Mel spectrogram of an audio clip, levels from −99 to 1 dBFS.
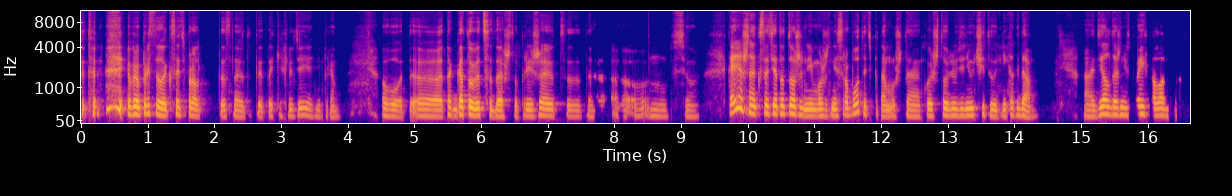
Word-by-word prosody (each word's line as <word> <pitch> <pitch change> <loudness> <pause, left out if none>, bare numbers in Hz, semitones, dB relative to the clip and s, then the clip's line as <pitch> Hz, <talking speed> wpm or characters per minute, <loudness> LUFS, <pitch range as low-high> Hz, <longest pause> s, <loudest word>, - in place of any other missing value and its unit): Да. - - +1 0.5
Я - - +5
прям 180 -1 +7
представила, 195 -4 +4
как, 150 - -1
кстати, 175 -1 -3
правда, 150 -4 0 0.2
да, 135 - -3
знаю 135 -2 -7
тут - - -30
я - - -5
таких 155 +4 -11
людей. 155 +2 -5
Они 135 -1 -14
прям 130 +1 -14 0.6
вот, 145 -3 -3
э, 145 -2 0
так 175 - 0
готовятся, 160 -2 +5
да, 140 0 +2
что 140 0 -7
приезжают, 145 +1 -2
э, 135 0 -9
да, 135 - -11
да. 135 +1 -18
А, - - -13 0.5
ну, 140 -2 -11
всё. 135 -1 -13 0.4
Конечно, 250 - +5
кстати, 195 +2 +2
это 195 0 +3
тоже 190 -3 +3
не 150 0 +3
может 145 0 -2
не 150 -1 0
сработать, 185 +6 -2
потому 135 0 -5
что 135 -2 -7
кое-что 150 +1 -1
люди 155 0 -2
не 155 +1 +1
учитывают 160 -3 -3
никогда. 145 -3 -3 0.7
А 135 0 -5
дело 180 +6 +4
даже 175 0 +1
не 170 - -1
в - - -10
твоих 190 -1 -1
талантах. 160 - -3
155 Hz, 180 wpm, -23 LUFS, 140-175 Hz, 0.7 s, прям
